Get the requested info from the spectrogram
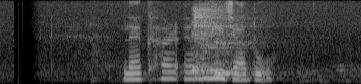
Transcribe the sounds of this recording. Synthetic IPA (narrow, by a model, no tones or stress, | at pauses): lɛkʰaɾɛmonijd͡ʑad̪ṵ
